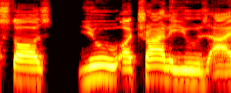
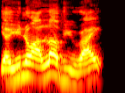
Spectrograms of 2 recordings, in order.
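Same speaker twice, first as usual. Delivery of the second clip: put-on aggressive tone, higher pitch; 3 semitones higher than usual. Showing how one says i love you to a friend: imitating own aggressive delivery. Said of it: "I gotta say it, like, aggressive".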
